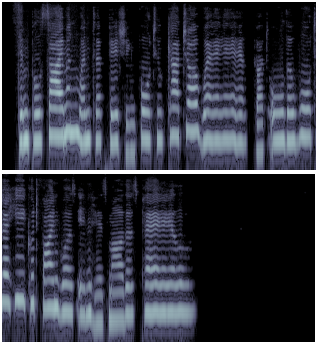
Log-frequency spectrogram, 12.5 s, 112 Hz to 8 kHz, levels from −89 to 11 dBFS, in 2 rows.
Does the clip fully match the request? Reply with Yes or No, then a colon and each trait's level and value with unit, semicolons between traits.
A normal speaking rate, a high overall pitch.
No: slow, 105 wpm; high, 240 Hz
